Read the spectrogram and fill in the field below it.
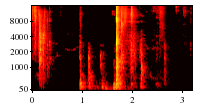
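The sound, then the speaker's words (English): A door being closed: an initial rustle, then a run of soft knocks and clicks building to one firm thunk, followed by a few fainter rattles as it settles. No voices. “So, is it all right if I close the door now, Professor?”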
